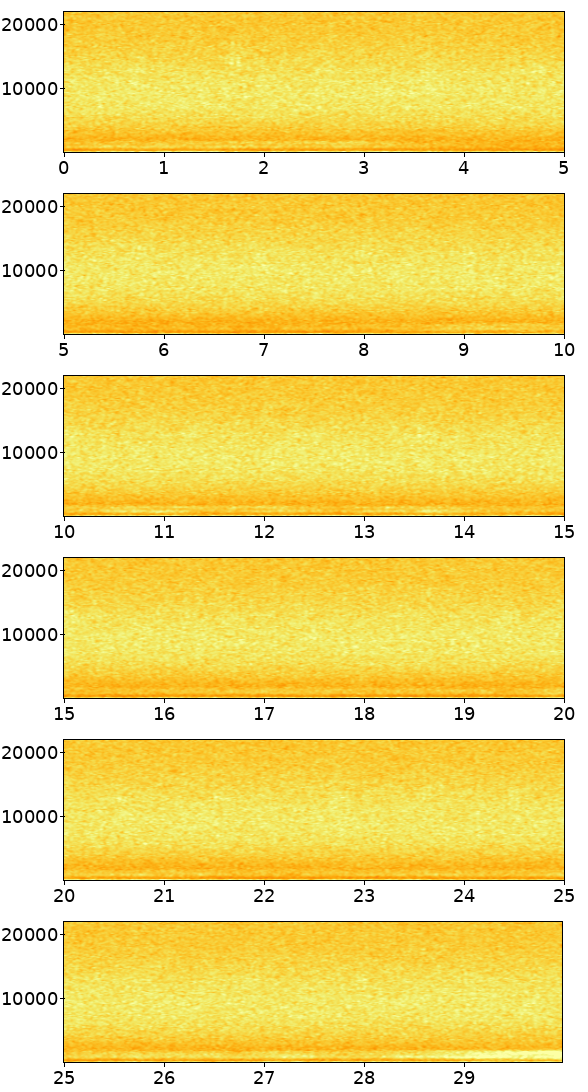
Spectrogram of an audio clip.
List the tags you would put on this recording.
Soundscapes > Nature
meadow alice-holt-forest phenological-recording raspberry-pi nature field-recording soundscape natural-soundscape

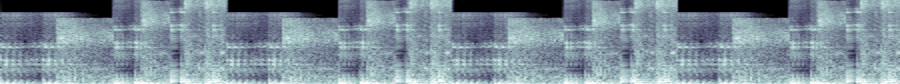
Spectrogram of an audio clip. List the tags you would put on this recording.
Instrument samples > Percussion
Ambient Loop Samples Loopable Underground Industrial Alien Drum Packs Weird Soundtrack Dark

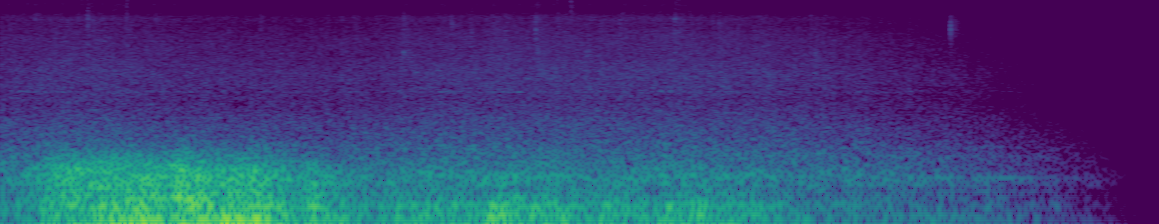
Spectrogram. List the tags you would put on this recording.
Sound effects > Natural elements and explosions
Phone-recording roll thunder

